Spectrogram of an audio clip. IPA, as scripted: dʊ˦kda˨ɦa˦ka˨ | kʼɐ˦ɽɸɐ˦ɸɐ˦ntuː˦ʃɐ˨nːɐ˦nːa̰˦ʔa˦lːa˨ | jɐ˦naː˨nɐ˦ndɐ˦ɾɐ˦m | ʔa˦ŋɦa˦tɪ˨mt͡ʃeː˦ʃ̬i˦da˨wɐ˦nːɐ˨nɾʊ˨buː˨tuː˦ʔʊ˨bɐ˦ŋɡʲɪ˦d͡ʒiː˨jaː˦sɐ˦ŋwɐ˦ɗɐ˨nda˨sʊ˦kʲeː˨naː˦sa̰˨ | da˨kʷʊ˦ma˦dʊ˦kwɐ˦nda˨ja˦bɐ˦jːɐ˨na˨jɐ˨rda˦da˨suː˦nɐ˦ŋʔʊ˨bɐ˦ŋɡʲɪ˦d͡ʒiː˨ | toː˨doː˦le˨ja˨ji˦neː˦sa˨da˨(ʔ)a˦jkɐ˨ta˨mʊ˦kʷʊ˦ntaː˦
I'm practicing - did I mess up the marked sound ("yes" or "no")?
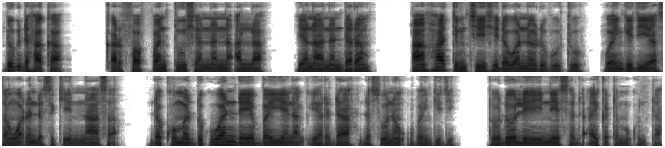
no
